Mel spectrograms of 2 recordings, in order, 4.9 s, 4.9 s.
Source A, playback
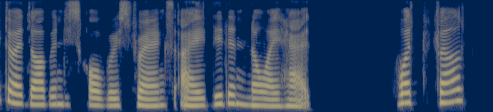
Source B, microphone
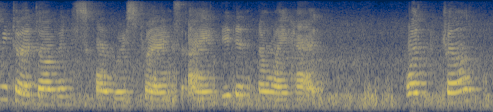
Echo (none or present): present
